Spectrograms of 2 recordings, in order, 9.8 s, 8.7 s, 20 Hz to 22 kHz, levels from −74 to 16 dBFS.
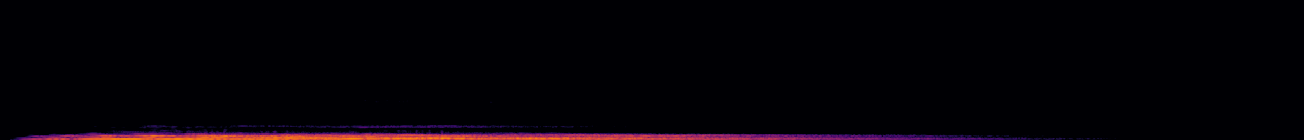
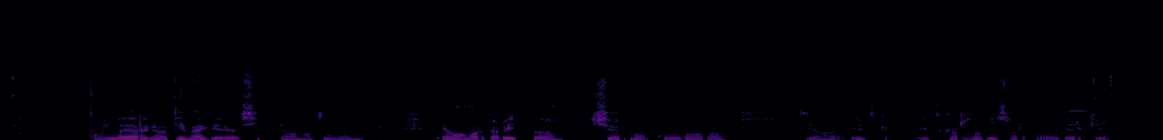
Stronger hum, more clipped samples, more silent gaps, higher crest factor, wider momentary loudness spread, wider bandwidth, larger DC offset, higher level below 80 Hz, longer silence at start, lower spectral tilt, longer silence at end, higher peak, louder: neither; neither; second, none vs 0.37-0.58 s; second, 16 dB vs 22 dB; first, 18 LU vs 14 LU; second, 2.3 kHz vs 11.5 kHz; neither; first, -62 dBFS vs -84 dBFS; first, 0.25 s vs 0.05 s; first, -15 dB/octave vs -4.5 dB/octave; first, 3.7 s vs 0.35 s; first, 0 dBFS vs -32 dBFS; first, -15 LUFS vs -54 LUFS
